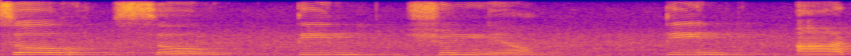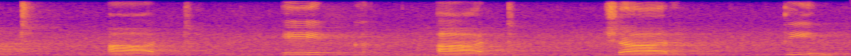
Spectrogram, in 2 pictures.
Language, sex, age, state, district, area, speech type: Goan Konkani, female, 30-45, Goa, Bardez, urban, read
